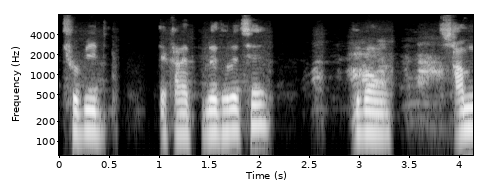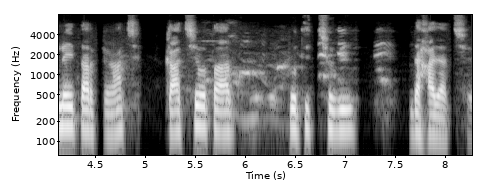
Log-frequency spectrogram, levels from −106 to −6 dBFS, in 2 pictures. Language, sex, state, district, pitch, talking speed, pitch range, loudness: Bengali, male, West Bengal, Dakshin Dinajpur, 150 Hz, 100 wpm, 140-180 Hz, -19 LUFS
